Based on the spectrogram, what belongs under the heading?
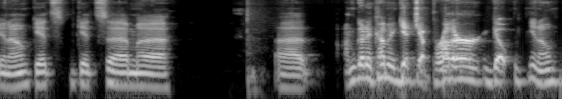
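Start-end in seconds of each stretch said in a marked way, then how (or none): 3.5-4.8 loud, pitched-up, barking wrestling promo voice. Speaker urges someone to learn from Hulk Hogan; Hulk Hogan impression. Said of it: "learn something from Hulk Hogan".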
